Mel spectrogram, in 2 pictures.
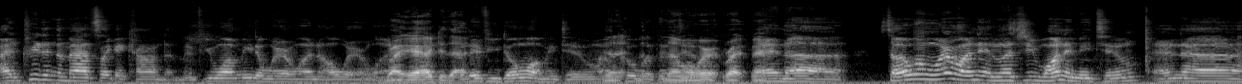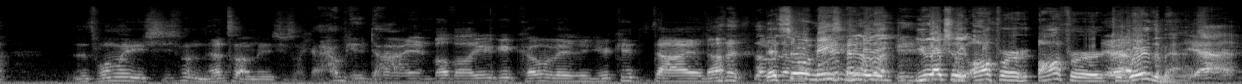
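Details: Adult male comedian with lifelong dysarthria from cerebral palsy present since birth; says he always sounds like this; dysarthria (cerebral palsy).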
